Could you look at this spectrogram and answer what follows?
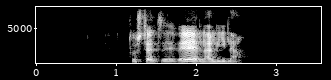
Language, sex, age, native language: Icelandic, female, 40-49, German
